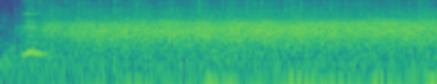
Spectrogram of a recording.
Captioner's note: applause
